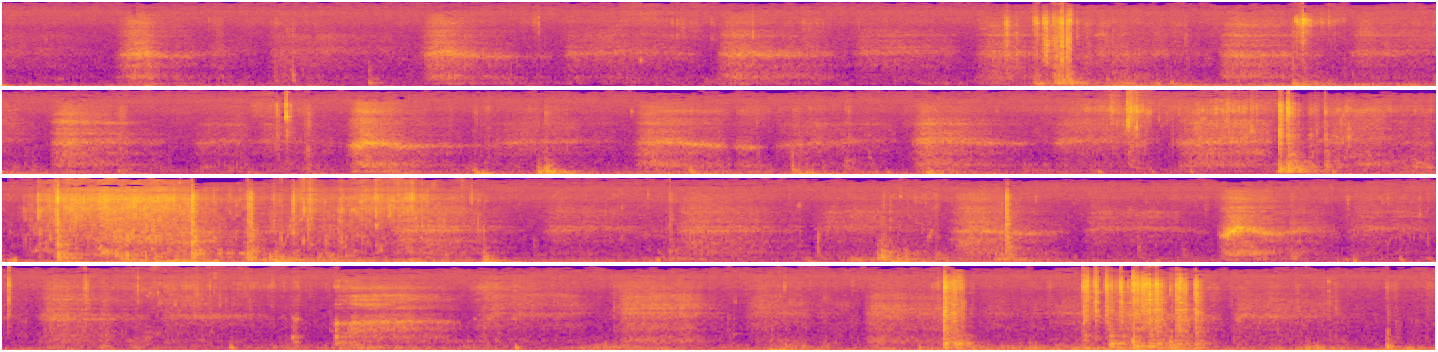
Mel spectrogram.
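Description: Irregular knocks, clicks and handling noise aboard a small fishing boat, with a louder rush of noise for a couple of seconds about halfway through.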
